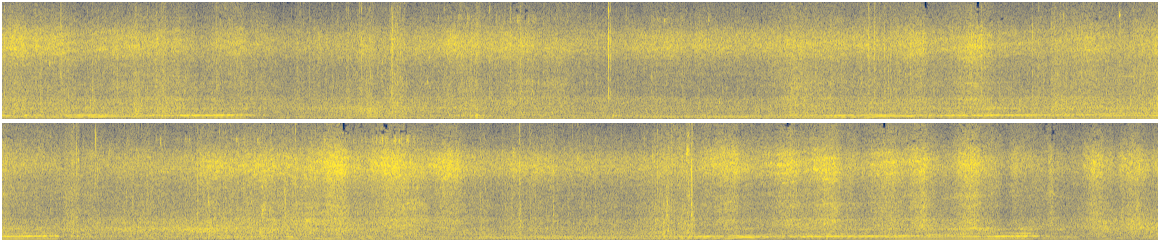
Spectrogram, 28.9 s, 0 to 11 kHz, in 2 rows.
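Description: Opel Kadett GSI's 2.0-litre 8-valve four-cylinder engine with a tuned exhaust, heard from inside the cabin while the car is driven hard. The engine note climbs steadily as the revs rise, then falls away sharply about three seconds in, again midway and again near the end, as the driver shifts or lifts off.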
